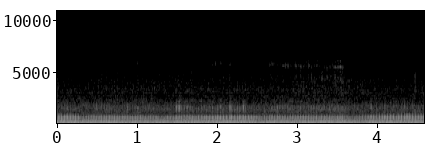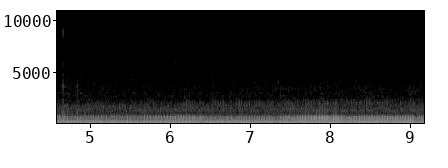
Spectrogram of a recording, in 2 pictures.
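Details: Contented pet cat with its owner, purring in a quiet, even low drone that swells and eases in slow cycles, with a few light taps.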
